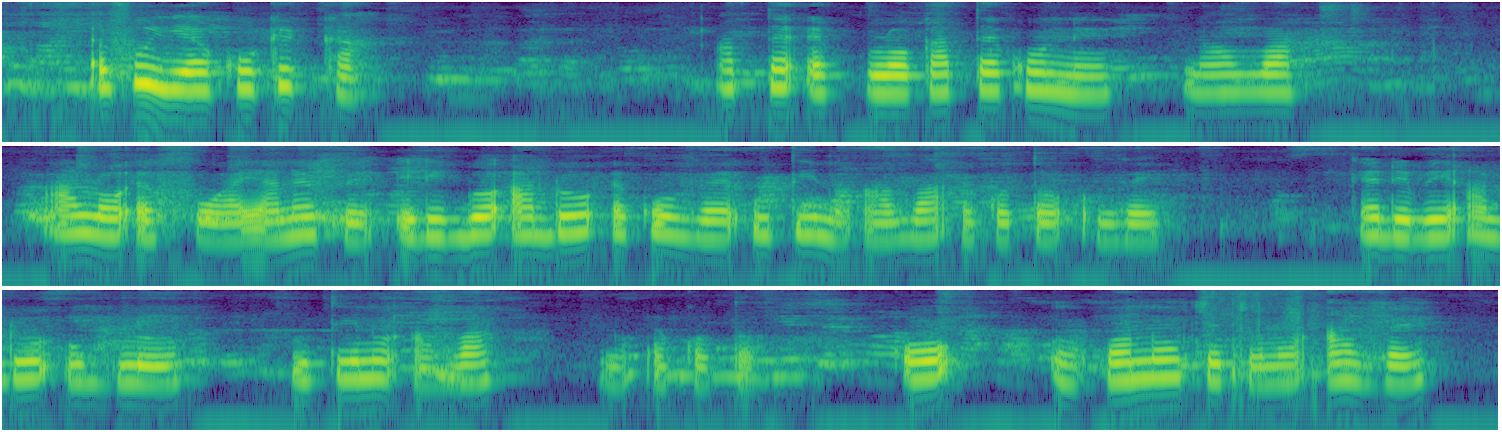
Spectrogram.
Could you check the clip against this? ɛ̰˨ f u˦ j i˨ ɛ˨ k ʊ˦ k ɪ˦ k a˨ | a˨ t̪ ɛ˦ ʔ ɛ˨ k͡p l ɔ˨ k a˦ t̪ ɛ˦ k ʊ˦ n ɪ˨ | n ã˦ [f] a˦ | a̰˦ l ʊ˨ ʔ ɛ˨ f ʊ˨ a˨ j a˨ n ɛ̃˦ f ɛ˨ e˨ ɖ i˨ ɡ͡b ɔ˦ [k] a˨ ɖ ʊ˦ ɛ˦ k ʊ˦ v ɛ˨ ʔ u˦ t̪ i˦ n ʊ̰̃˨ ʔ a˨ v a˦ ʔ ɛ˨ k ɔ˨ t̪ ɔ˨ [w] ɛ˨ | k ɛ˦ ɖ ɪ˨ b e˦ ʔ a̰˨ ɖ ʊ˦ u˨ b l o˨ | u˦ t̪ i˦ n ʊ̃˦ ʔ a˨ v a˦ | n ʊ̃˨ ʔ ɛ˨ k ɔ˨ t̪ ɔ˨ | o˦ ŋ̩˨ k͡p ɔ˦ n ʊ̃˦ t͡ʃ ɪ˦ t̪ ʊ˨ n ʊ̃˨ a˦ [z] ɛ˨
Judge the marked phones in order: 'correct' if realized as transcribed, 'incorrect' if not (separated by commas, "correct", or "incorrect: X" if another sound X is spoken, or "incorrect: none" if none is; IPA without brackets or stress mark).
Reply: incorrect: v, incorrect: ʔ, incorrect: v, incorrect: v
